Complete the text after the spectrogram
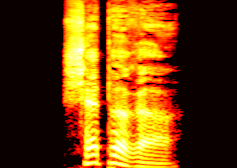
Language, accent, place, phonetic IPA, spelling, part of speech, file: German, Germany, Berlin, [ˈʃɛpəʁɐ], schepperer, adjective, De-schepperer.ogg
- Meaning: inflection of schepp: 1. strong/mixed nominative masculine singular comparative degree 2. strong genitive/dative feminine singular comparative degree 3. strong genitive plural comparative degree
